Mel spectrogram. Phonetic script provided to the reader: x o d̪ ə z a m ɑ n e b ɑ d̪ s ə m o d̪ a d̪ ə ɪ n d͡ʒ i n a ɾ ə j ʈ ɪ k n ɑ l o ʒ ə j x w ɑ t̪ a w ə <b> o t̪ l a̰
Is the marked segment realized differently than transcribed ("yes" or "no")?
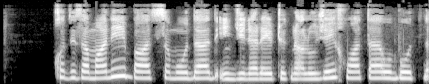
no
